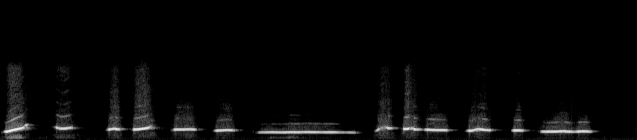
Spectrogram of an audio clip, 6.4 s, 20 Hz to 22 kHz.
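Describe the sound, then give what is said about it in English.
An 11-year-old child whistles a clear tune: a string of short, bright notes with brief gaps, one longer held note in the middle, then more quick notes toward the end. No talking. “I learned how to whistle. I'm a really good whistler and I've known how to whistle for quite some time now.”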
